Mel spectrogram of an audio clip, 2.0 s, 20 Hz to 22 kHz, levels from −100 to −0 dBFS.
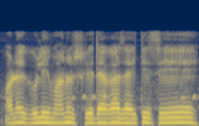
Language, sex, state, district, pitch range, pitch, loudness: Bengali, male, West Bengal, Cooch Behar, 145-155 Hz, 150 Hz, -16 LUFS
